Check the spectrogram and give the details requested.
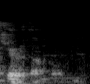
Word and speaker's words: Cirith Ungol: Interesting spells Cirith here with K instead of a C, which later Isn't it, is it it's pronounced Cirith Ungol, but he later changes that to a He C.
